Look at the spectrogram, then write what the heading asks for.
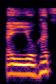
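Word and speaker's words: أيه: Ayyuhat taqolan. Dia dibaca ayyuh kalau waqaf. Kemudian yang satu lagi di surat As-Surah atau surat Zukhruf ya. Ayyuhas sakhir. Ayyuhas sakhir. Ya, itu dia dibaca ayyuh kalau waqaf.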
